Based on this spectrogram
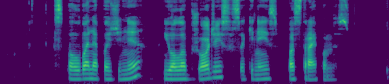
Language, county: Lithuanian, Kaunas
